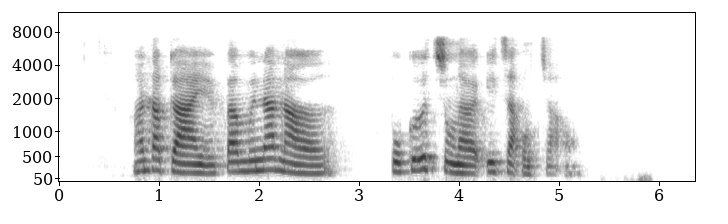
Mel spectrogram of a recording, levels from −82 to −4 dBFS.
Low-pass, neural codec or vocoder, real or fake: 7.2 kHz; codec, 16 kHz, 1 kbps, X-Codec, WavLM features, trained on Multilingual LibriSpeech; fake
